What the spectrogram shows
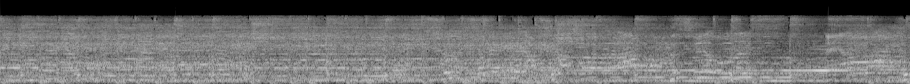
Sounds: Rhythm and blues, Music

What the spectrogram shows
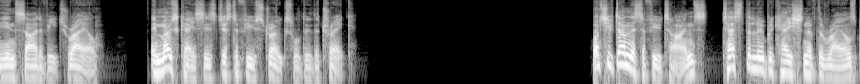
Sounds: inside a small room, Speech

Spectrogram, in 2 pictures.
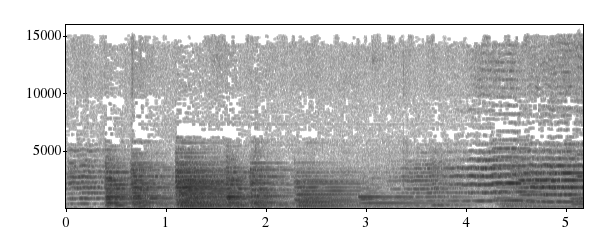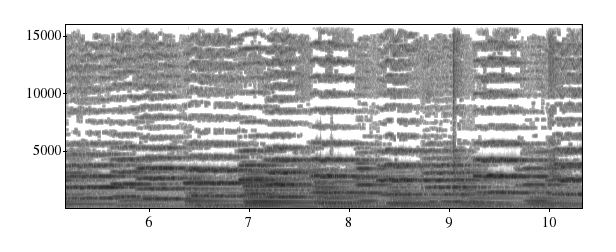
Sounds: Music, fiddle, Musical instrument

